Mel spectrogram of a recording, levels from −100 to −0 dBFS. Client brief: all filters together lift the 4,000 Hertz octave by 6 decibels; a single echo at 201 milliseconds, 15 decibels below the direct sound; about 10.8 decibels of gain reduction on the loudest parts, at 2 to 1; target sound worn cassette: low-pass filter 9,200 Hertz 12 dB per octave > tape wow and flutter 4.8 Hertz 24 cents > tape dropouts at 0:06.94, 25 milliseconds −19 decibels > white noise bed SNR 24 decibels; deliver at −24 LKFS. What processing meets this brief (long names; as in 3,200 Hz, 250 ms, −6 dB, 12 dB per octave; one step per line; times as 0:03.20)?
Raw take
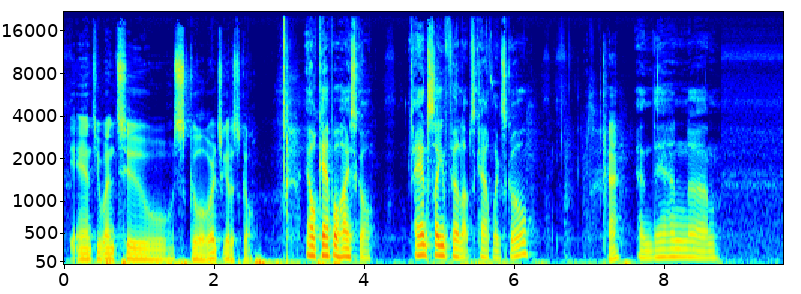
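parametric band 4,000 Hz +7.5 dB
downward compressor 2 to 1, threshold −39 dBFS
low-pass filter 9,200 Hz 12 dB per octave
single-tap delay 201 ms −15 dB
tape wow and flutter 4.8 Hz 24 cents
tape dropouts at 0:06.94, 25 ms −19 dB
white noise bed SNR 24 dB
level +14.5 dB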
